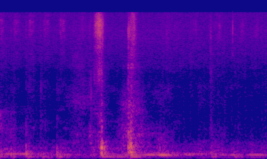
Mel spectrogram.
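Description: Plastic eraser rubbing out pencil marks on a Hobonichi Weeks planner page: faint rubbing, with two brief louder strokes near the middle.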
